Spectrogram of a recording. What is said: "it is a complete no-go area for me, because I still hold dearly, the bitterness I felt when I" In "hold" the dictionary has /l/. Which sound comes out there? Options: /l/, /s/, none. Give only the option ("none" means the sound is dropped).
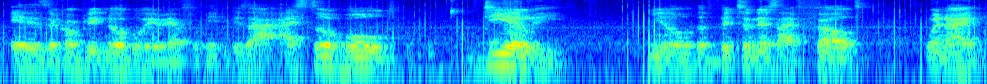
/l/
